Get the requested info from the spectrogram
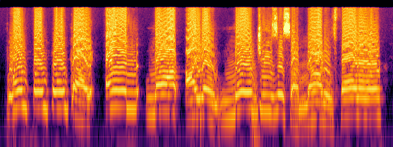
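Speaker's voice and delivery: high-pitched, insistent protest; emphatic bleeped-out outburst, easing as it goes; mock cursing denial. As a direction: act out a swearing denial, pitch way up. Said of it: "he curses and says".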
